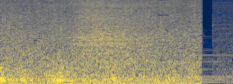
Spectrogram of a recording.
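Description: Dense steady rain with a low rolling rumble of thunder, a full wash of noise that cuts off abruptly near the end, leaving faint hiss, with no talk.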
